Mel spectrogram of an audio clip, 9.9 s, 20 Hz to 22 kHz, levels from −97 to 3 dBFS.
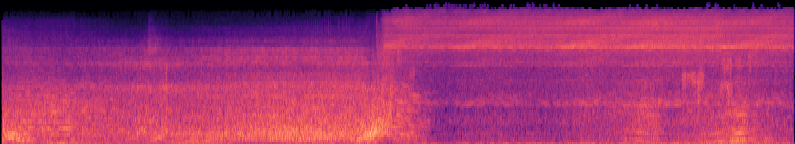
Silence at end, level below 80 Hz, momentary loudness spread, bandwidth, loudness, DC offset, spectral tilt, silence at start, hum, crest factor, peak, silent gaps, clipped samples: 0 s; -38 dBFS; 8 LU; 19 kHz; -21 LUFS; under 0.1%; -2.5 dB/octave; 0 s; none; 16 dB; -6 dBFS; none; under 0.1%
